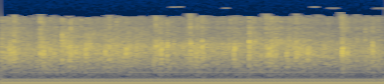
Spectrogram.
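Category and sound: crowd, audience clapping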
